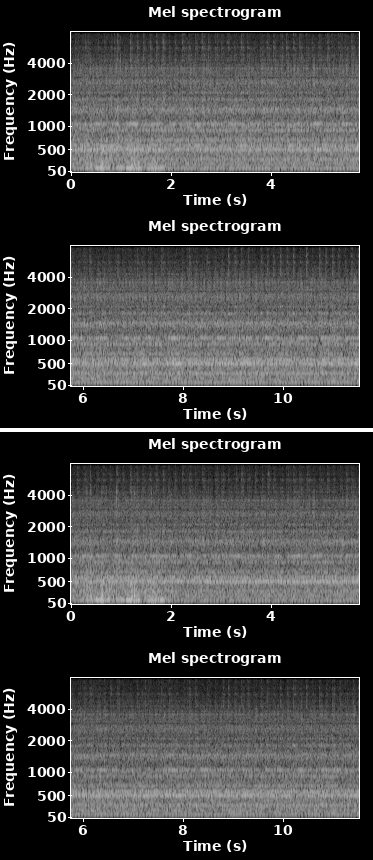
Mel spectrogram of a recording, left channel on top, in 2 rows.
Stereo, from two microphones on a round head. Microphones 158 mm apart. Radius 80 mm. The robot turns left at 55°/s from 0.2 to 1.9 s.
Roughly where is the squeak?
No squeak in this recording.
